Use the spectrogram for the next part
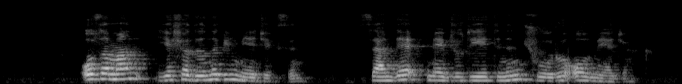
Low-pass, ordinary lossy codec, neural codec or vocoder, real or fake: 10.8 kHz; Opus, 32 kbps; none; real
